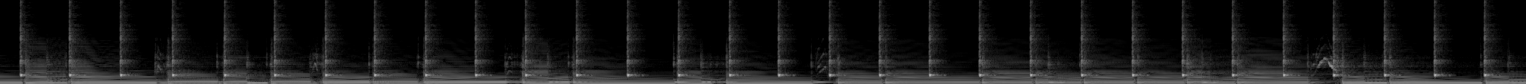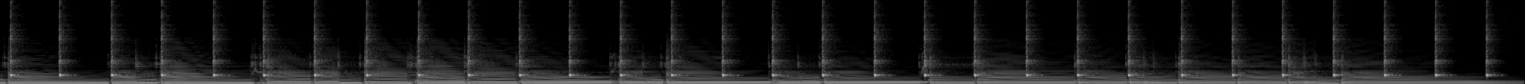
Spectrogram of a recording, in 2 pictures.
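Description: Electric guitar playing a fast repeating riff of picked notes with hammer-ons on the A string, the phrase stepping between a few pitches every several seconds.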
